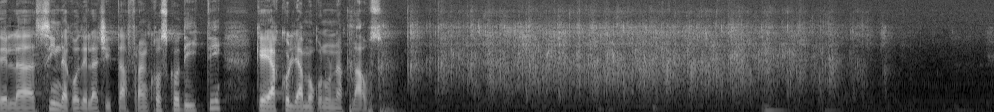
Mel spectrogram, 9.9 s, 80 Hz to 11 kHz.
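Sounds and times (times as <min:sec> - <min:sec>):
audience clapping: 0:03.6 - 0:09.0.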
